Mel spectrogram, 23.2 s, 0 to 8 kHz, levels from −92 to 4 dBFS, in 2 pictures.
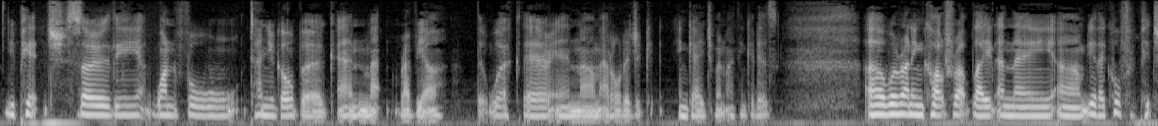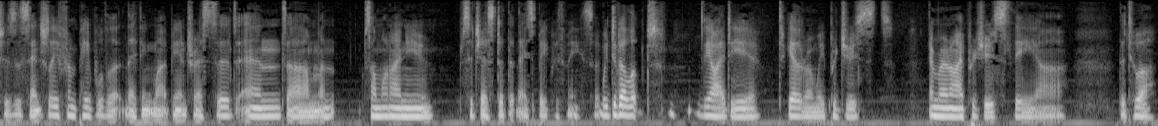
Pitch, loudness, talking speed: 160 Hz, -21 LUFS, 190 wpm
